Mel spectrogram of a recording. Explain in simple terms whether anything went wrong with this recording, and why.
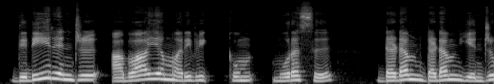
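Between 1.09 and 2.26 s the speech suffers repeated stalls (stutter). Packets reached the receiver late or too slowly, so its jitter buffer kept running dry, 13 times in just over a second. Each time, the receiver stretched the last sound to cover the wait, the longest about 0.12 s, and faded it during the longer waits. Nothing is lost, but about a fifth of that stretch is filler, so the speech drags and stutters.

From 3.45 to 3.94 s there is a jitter buffer slow-down. The buffer was low or had just raised its target delay, so the receiver built up a reserve by repeating tiny pieces of the waveform, adding 79 ms in total. For that half second the speech plays at about 86% speed at the same pitch, so sounds come out drawn-out and slightly sluggish.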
